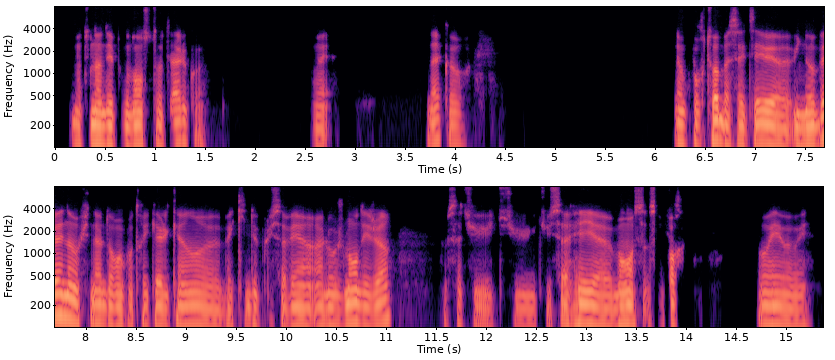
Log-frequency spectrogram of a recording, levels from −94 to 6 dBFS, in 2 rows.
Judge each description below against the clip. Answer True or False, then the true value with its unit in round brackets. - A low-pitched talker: True (95 Hz)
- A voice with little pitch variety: True (1.8 semitones)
